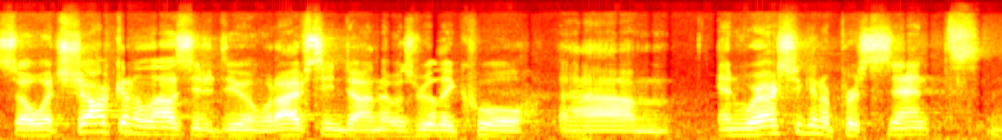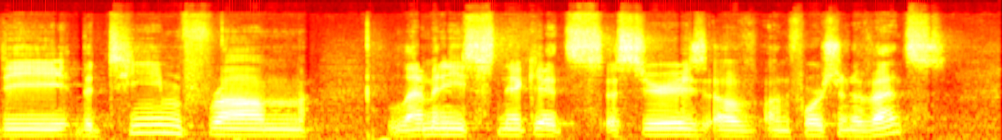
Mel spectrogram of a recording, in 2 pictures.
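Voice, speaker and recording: Fairly quick speech from a man, medium in pitch, with ordinary pitch variation. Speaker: software product expert presenter. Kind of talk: presentation to a live audience. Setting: live event with audience. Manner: fast; conversational.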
